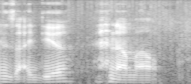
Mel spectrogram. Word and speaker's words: Eyedea: think about it and also my name is idea some people mispronounce my name in quite a lot some people call me iodide some people call me ID or some weird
